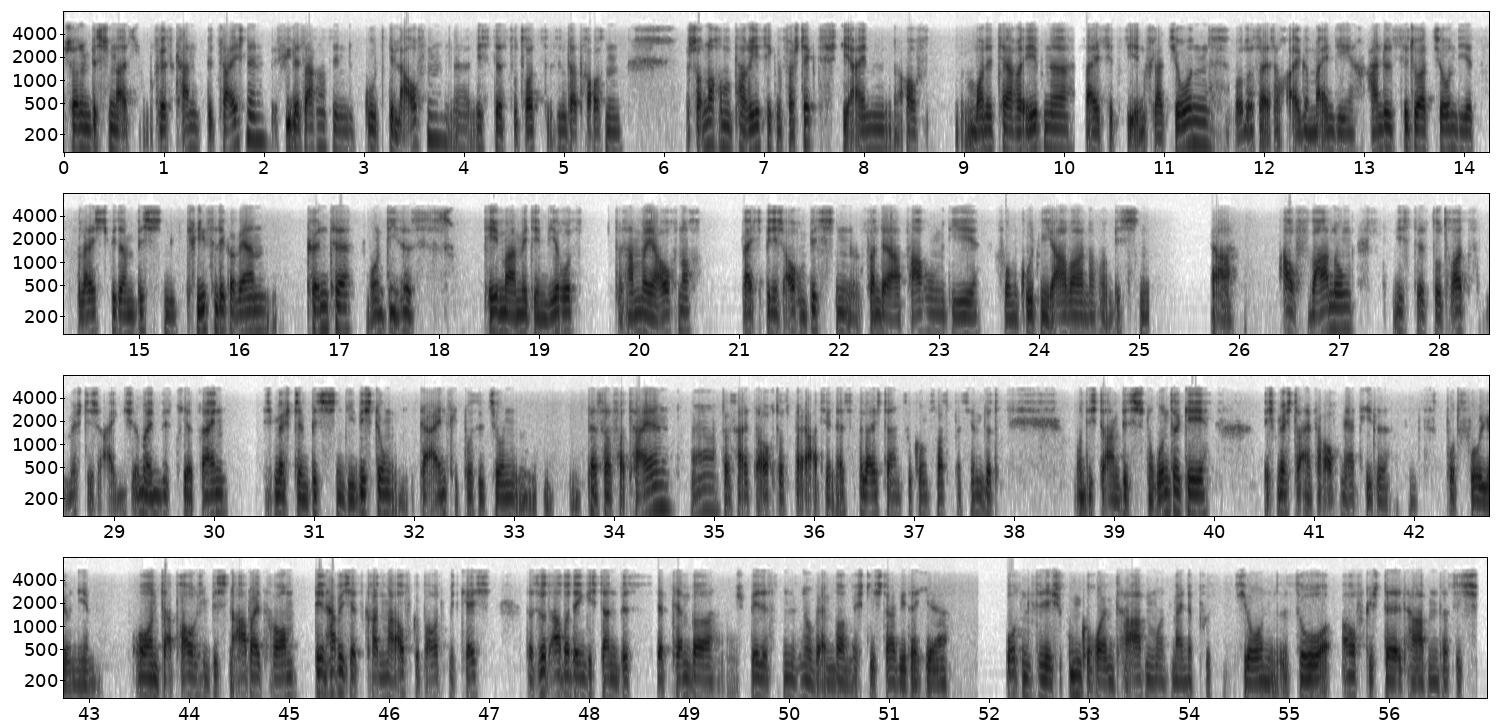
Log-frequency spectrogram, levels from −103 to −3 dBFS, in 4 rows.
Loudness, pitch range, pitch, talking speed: -20 LUFS, 105-120 Hz, 115 Hz, 175 wpm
